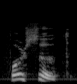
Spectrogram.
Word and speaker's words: forsooth: origin is old english and it means indeed forsooth indeed all right so this let's see it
